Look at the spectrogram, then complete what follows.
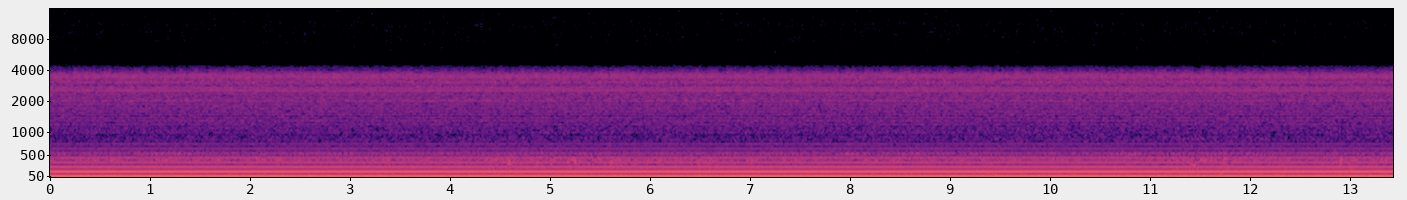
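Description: Steady electrical mains hum from the webcam's audio line: a low drone with several fixed tones above it that never changes. No sound from the falcon stands out above it.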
